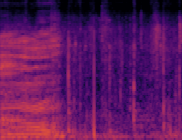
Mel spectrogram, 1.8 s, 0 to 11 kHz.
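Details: Friesian Cholistani cross cow in Pakistan, filmed during live milking on 23/08/2024 and offered for sale; a short, low, harmonic moo lasting about half a second opens, then fades into clattering and footstep-like knocks.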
